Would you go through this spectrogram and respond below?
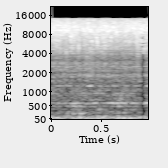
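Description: Hot water running from a kitchen sink tap into the drain during a garbage disposal replacement, a steady close hiss and splash that continues without a break.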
